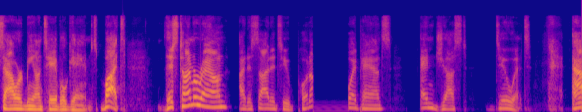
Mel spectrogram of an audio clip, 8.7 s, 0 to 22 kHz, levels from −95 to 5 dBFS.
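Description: From 0.81 to 1.46 s, just after "me on", the call's receiver ran into repeated packet loss: audio went missing again and again, and each hole was patched by stretching the sound that came before it. What sounds like six separate holes, the longest about 26 ms, add up to around 81 ms of invented audio, roughly an eighth of that stretch. The result is a choppy flutter in which small pieces of the speech are smeared over.

A moment later, from 1.84 to 1.87 s, there is a short concealed packet loss. About 20 ms of audio never arrived in time for the decoder, so the receiver filled the gap by continuing the last sound before blending back into the real signal. It is heard as a brief smear or wobble rather than a clean break. The call path itself is Opus, with the high end rolling off around 12 kHz.

Between 2.52 and 3.76 s, leading into "to put", the level is pulled down by about 10 dB. The gain moves in unsmoothed steps of 3 dB, about three per second, instead of as a continuous ramp. 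Each jump puts a small discontinuity into the waveform, so a faint ticking zipper noise rides on the speech while the level falls.

From 4.70 to 5.23 s, right after "to put" and before "pants and just do", the speech cuts out abruptly for about 0.53 s and then cuts back in. The gap holds only mains hum, about 35 dB below the speech. This is likely an audio dropout to a faint residue: the wanted signal was lost while the path after the break stayed live. It sounds like a hard hole with hum in it, not a pause or a fade.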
